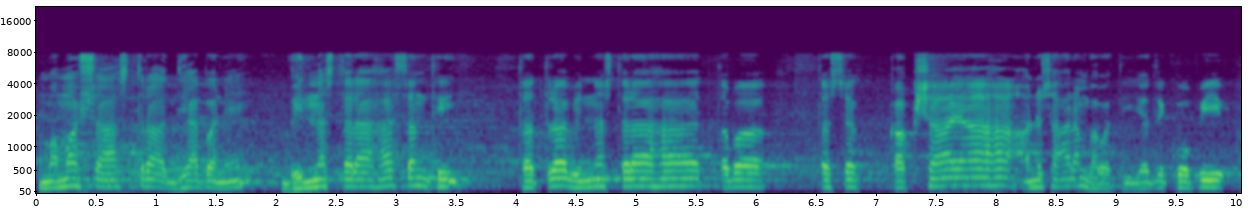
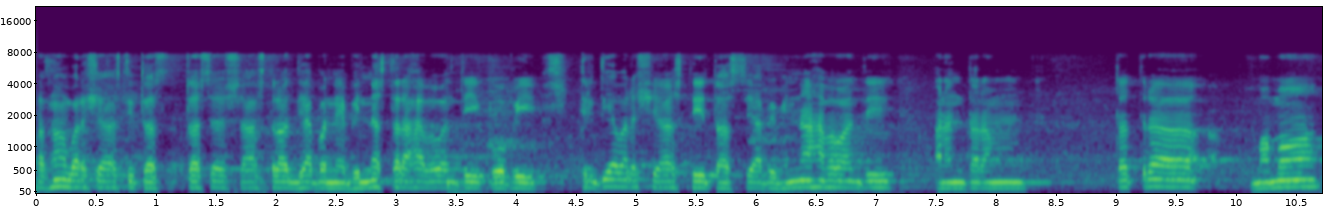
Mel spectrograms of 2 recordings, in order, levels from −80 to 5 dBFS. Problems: constant background noise, continuous background conversations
